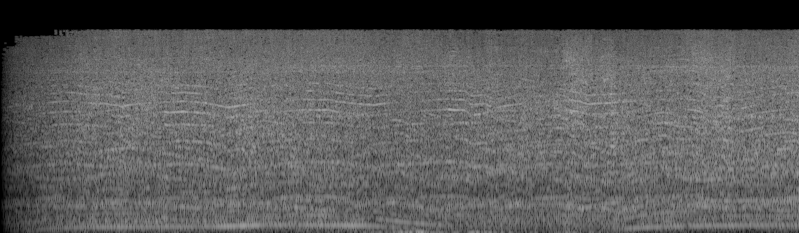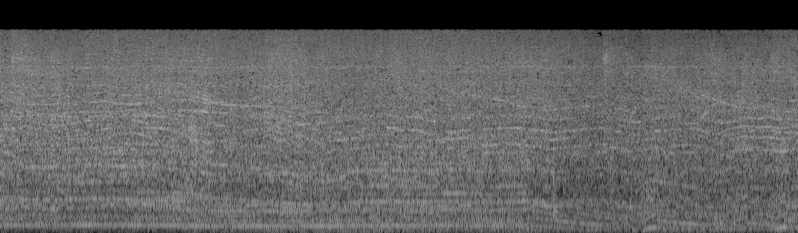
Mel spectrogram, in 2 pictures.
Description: industrial wood carving electric sanders street traffic distance many indonesia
